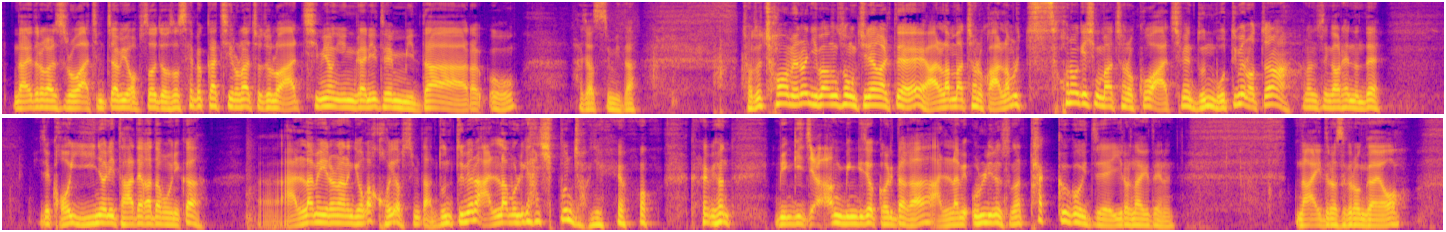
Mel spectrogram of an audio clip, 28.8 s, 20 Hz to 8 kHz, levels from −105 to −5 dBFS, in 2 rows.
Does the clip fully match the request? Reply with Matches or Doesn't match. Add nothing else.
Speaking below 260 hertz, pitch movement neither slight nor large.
Matches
